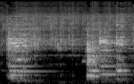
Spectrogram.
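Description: Ginger sautéing in a pan, two bursts of close, bright sizzling separated by a short quieter stretch, with no talking.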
